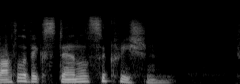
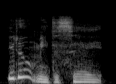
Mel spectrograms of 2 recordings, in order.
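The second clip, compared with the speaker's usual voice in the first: raised, startled woman's voice; higher, taken-aback protest; 4 semitones higher, 4 dB louder than usual. A narrator's reading. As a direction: break off in mild shock. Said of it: "Fanny looked startled".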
